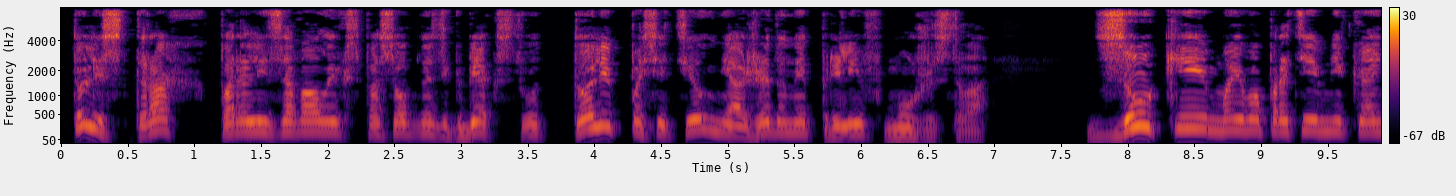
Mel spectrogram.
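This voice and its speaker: A male narrator reads a first-person adventure story dramatically and unhurriedly. His slightly high voice swings widely in pitch. The recording has a dull, lo-fi sound. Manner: dramatic, expressive reading. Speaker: audiobook narrator.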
